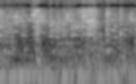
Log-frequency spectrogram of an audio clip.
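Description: Backyard Rhode Island Red chickens cluck softly in short, irregular bursts, fairly faint and close, with no talking.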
